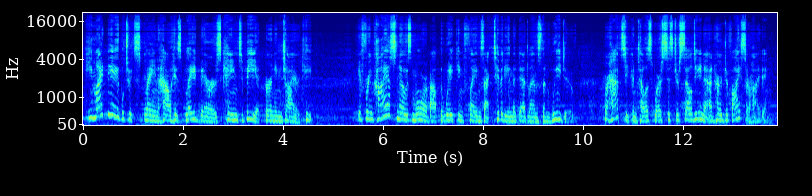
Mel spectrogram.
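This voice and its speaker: Woman as a haughty, animated demon warrior. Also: on the low side, natural voice, poor audio. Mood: explanatory, resolute. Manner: formal, imperious, deliberate. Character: proud, haughty female demon warrior allied to a mortal. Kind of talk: fantasy game quest dialogue. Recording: clear background noise, game ambience.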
